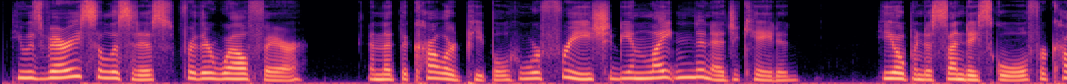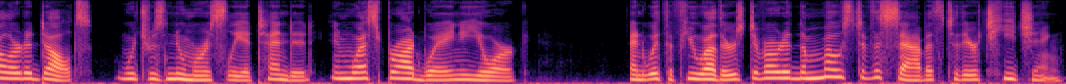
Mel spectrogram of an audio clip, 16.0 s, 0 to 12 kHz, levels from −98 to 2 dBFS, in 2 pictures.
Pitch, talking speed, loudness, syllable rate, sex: 205 Hz, 190 wpm, -17 LUFS, 6.0 syllables/s, female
